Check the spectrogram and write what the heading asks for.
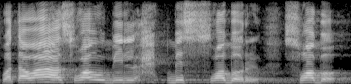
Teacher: صب با کو قلقلہ کرنا اور را کو پر پڑھنا کیونکہ را وقف کی وجہ سے ساکن ہو گئی اور اس سے پہلے والے با خود ساکن ہے اور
